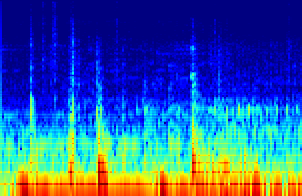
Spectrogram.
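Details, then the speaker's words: Ford EcoSport after self-starter repair with new carbon brushes and bendix: brief crank, then catches at once and settles into a deep steady idle; starter engages cleanly, starting normally. "यह देखिए गाड़ी first class start हो रही है"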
